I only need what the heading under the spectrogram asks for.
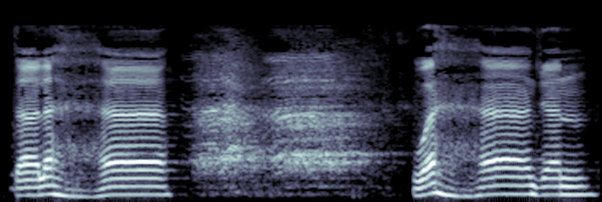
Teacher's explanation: diusahakan suara pada huruf H mengalir bersama nafasnya, bukan hanya nafas saja · Term: Tasydid pada huruf ha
